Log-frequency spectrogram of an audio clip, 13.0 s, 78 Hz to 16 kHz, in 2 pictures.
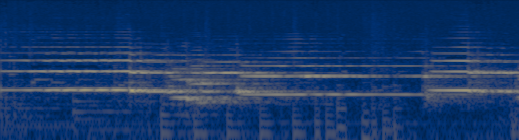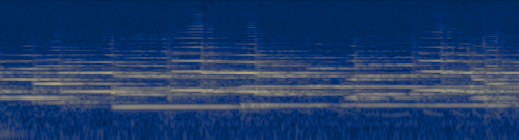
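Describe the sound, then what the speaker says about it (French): An excerpt of Igor Stravinsky's orchestral music composed in 1913 plays alone, with sustained melodic lines shifting between instruments, brief plucked or staccato low notes early on, and moderate, gently swelling volume throughout. "Ce que vous entendez, c'est l'extrait d'une musique composée en 1913 par un jeune homme particulièrement doué et créatif."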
